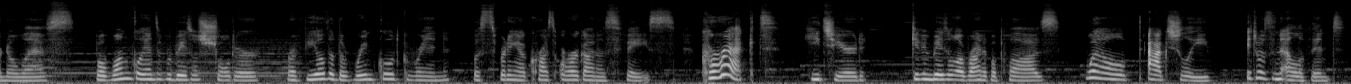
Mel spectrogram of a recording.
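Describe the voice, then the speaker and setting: A woman's voice: medium pitch, dark tone. A woman reading scripted story narration aloud as the narrator. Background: music.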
